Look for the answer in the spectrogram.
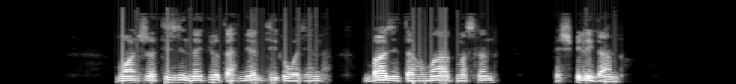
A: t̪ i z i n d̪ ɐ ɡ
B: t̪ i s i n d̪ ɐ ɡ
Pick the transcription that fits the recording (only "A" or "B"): A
